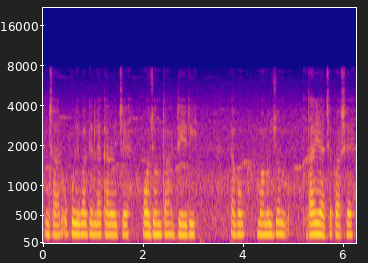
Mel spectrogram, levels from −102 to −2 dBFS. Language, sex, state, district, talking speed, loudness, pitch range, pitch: Bengali, male, Tripura, West Tripura, 105 wpm, -17 LUFS, 175-180 Hz, 180 Hz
